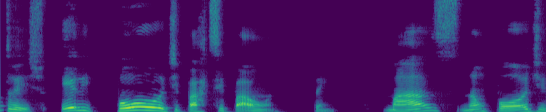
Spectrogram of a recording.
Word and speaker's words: pôde: Ele pôde, escreve do mesmo jeito, logo, a gente pronuncia de uma forma diferente, coloca o acento circunflexo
